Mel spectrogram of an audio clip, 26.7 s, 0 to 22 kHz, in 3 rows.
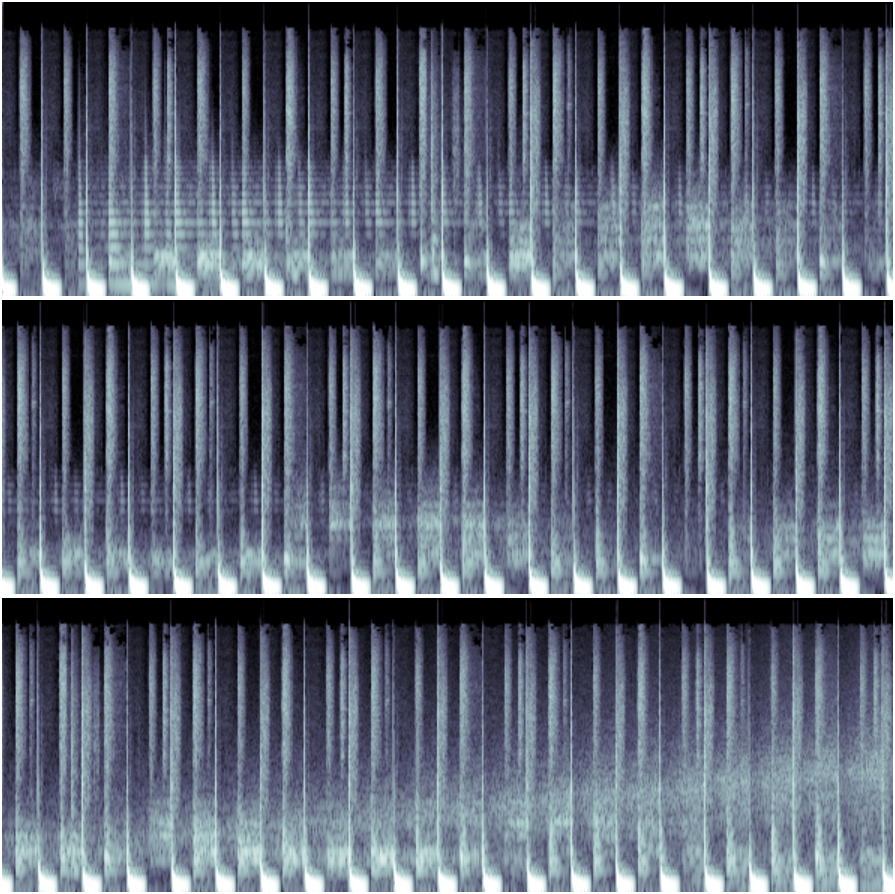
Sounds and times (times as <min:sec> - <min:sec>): Music: 0:00.0 - 0:26.7.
